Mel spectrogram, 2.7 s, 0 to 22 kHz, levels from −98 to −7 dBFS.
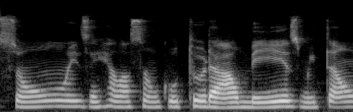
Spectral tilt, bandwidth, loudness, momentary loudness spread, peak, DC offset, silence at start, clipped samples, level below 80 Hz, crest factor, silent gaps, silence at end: -6 dB/octave; 12 kHz; -30 LUFS; 7 LU; -12 dBFS; under 0.1%; 0 s; under 0.1%; -80 dBFS; 18 dB; none; 0 s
